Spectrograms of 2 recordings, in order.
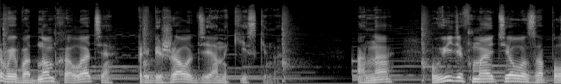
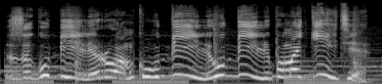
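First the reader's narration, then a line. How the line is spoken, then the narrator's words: Fake scream. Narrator (Russian): наигранно закричала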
